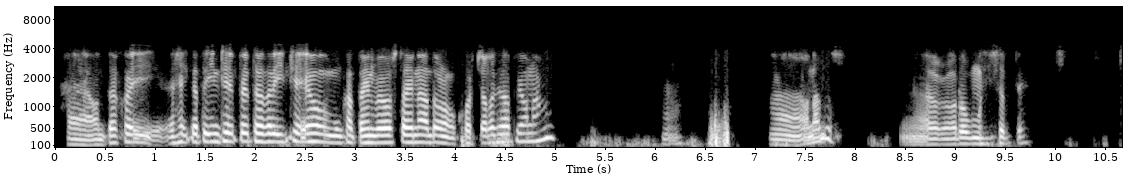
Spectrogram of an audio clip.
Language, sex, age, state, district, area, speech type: Santali, male, 45-60, West Bengal, Uttar Dinajpur, rural, conversation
